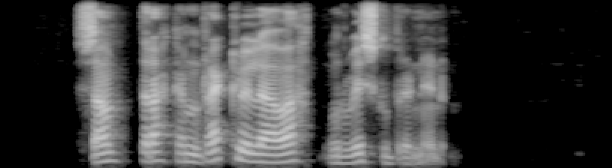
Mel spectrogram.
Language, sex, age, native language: Icelandic, male, 20-29, Icelandic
